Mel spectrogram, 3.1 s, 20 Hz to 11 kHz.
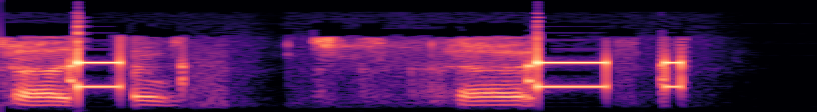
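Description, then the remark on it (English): Telephone keypad tones as #1 is pressed to mute a phone on a conference call: a short beep, then after a pause a longer beep and a quick final one, each crisp and loud, with a voice talking just before them. “Well, we can fix it probably by if it's a little inconvenient because people will forget where we are in the process, but if you do #1, you'll be muted.”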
